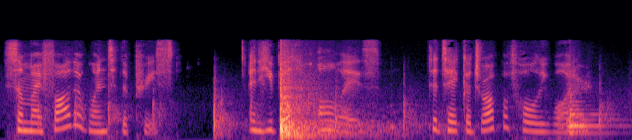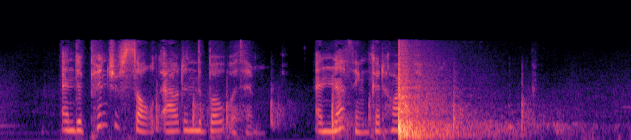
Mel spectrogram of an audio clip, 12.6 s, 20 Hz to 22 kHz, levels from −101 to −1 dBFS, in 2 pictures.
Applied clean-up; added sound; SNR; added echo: none; Fireworks + Bowed string instrument; -4 dB; none.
